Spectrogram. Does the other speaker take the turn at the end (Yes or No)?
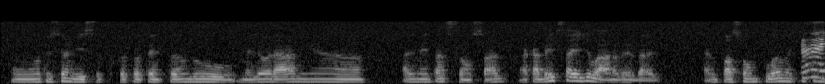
No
